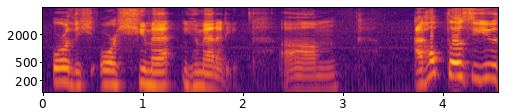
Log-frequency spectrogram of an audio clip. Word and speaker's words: Om: a look about the Hindu symbol om pronounced um okay it is comp composed of three sounds ah a u m and the symbols three-fold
